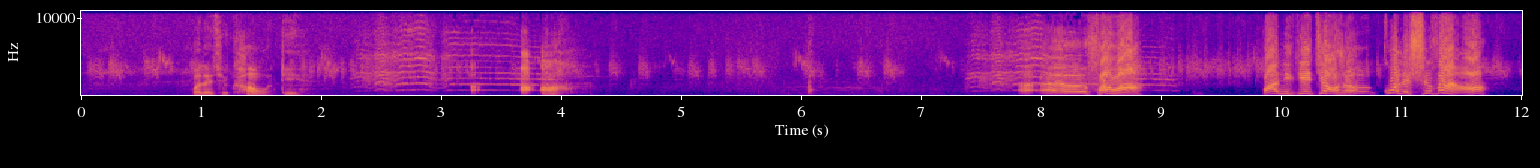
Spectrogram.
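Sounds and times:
rooster crowing: 2.2s - 4.2s, 7.4s - 9.2s.

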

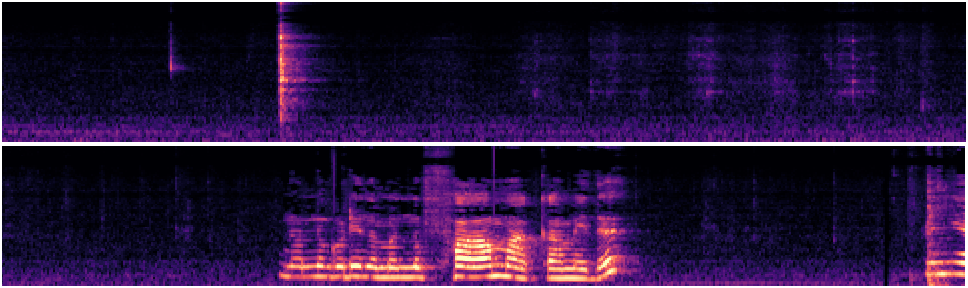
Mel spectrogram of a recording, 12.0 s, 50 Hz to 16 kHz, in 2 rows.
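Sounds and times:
faint food handling sounds: 2.5s - 8.2s, 10.1s - 11.8s.

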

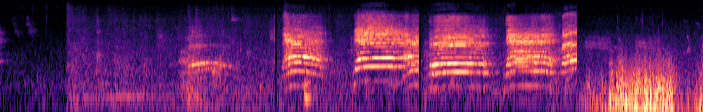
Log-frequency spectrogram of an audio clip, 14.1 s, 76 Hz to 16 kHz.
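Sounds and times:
young farm animals bleating: 2.2s - 4.8s, 5.6s - 12.2s.

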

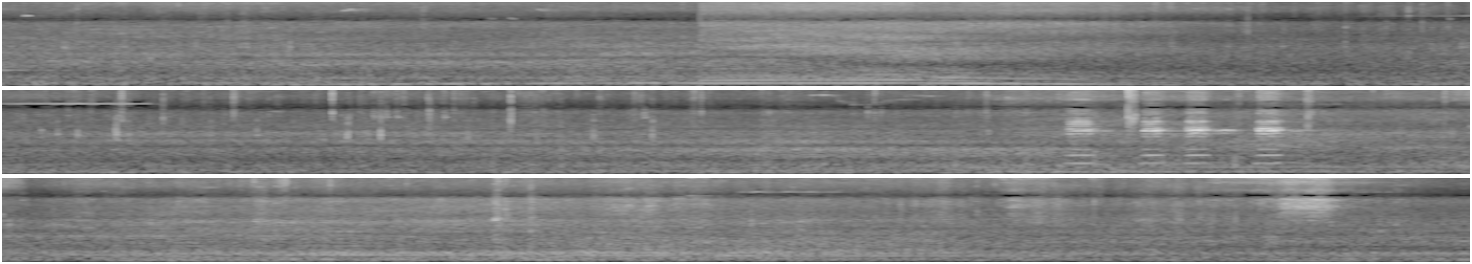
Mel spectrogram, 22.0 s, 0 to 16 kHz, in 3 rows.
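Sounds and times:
trolleybus driving past: 10.9s - 22.0s
short hiss: 20.9s - 21.6s.

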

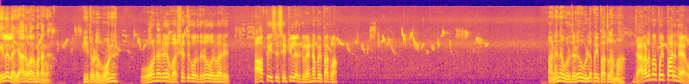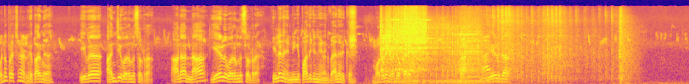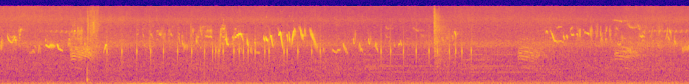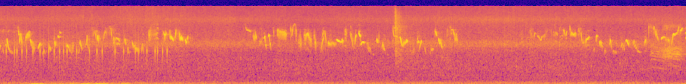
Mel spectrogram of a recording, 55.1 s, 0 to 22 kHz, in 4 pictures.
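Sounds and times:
small birds chirping: 0.0s - 55.0s
brief clatter: 21.4s - 26.7s.

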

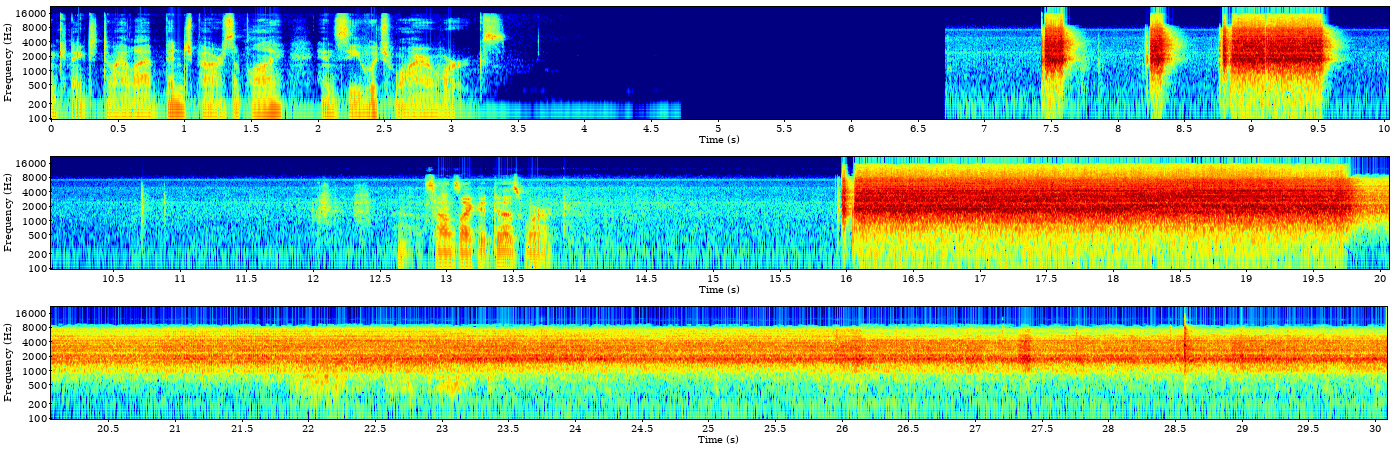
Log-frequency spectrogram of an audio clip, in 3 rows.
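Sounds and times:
radio static hiss: 7.4s - 9.8s, 16.0s - 30.0s.

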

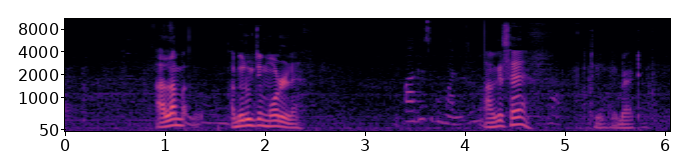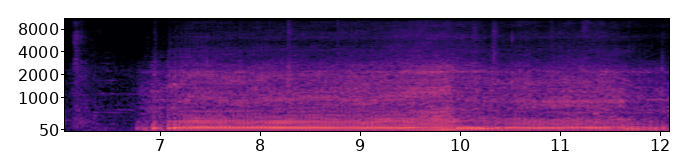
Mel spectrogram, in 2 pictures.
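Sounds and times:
motorcycle engine starting and running: 6.8s - 12.0s.

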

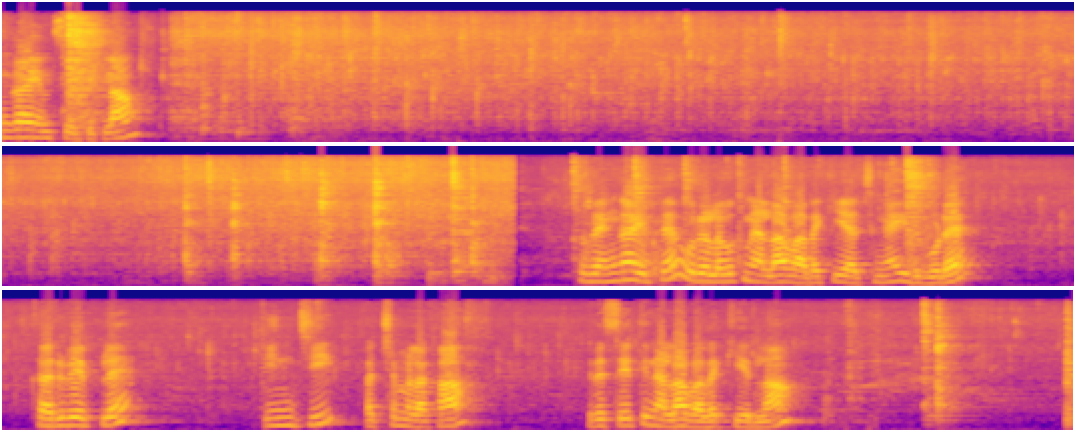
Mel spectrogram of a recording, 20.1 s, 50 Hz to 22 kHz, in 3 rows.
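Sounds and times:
onions sizzling in hot oil: 0.0s - 20.0s
metal spoon scraping a pan: 0.4s - 2.3s, 7.6s - 11.6s, 18.5s - 19.7s.

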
